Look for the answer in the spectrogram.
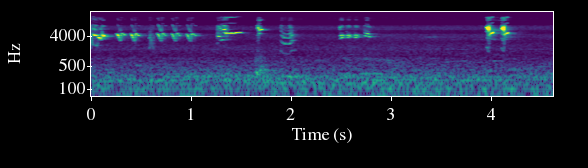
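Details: Rapid ticking chirps open this red siskin song, classic gacor style for mastering songbirds, followed by spaced high squeaky notes and a bright double chirp near the end.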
